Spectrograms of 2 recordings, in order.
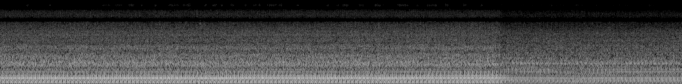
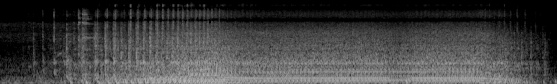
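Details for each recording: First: Bolens mower small engine that wouldn't start, after repairs, hot after several minutes running; smooth even speed, eases down, then stops; normal running before a hot-restart test. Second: Bolens mower, hot after several minutes running: restart fails until primed again, then catches after a short crank and runs steadily; hard hot starting, carb or engine problem suspected.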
